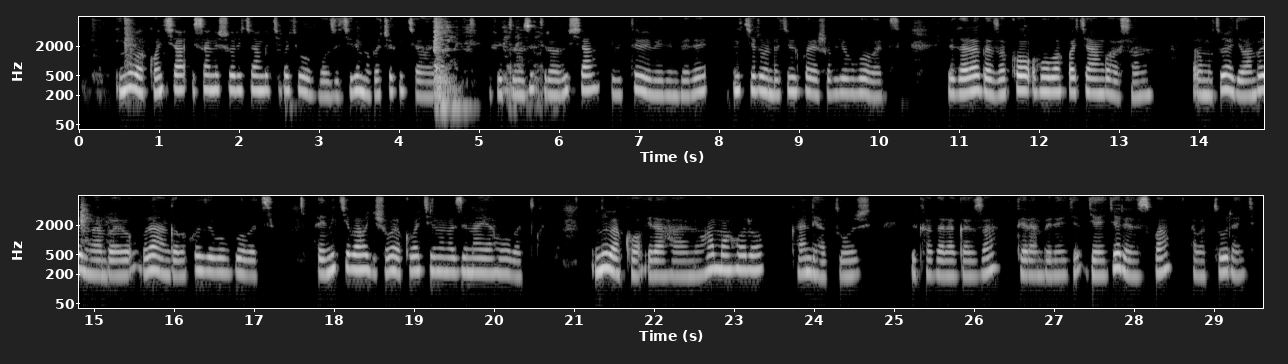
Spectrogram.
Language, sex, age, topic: Kinyarwanda, female, 18-24, education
